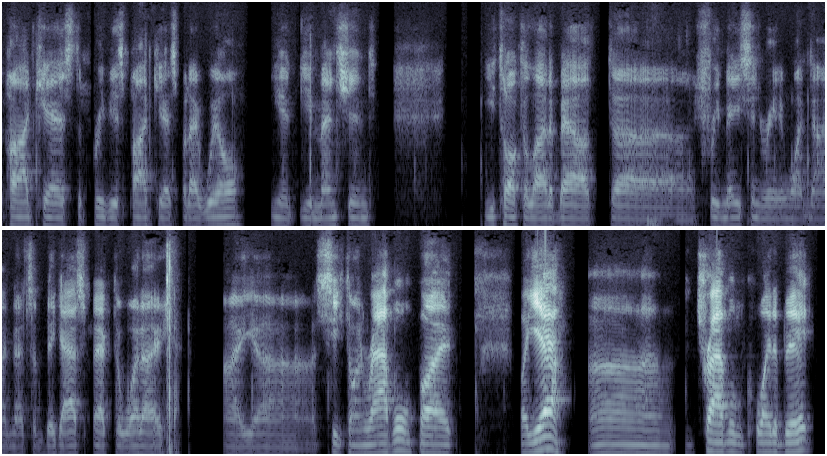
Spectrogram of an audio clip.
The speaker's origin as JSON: {"language": "English", "region": "Delaware", "country": "United States", "tie": "born or raised there", "said": "I grew up in Delaware and on the East Coast, very close to the house of Joe Biden"}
